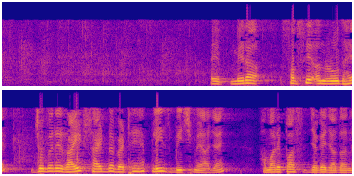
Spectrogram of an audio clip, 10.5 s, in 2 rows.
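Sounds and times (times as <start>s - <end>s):
audience applause: 0.0s - 4.2s
speech: 3.1s - 10.5s.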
